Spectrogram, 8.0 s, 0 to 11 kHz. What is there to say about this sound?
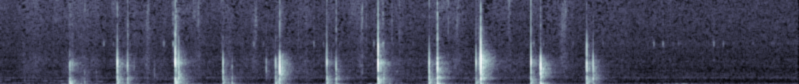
Recorded with a Zoom H4n, on a wooden floor.
Floor, Wooden, Walking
